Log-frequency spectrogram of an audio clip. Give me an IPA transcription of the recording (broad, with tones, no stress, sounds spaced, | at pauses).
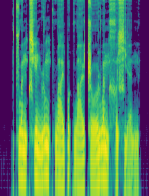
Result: t͡s w ə˥˧ n t͡ɕʰ i˥˧ n ɻ ʊ˥˩ ŋ pʰ w a˧˥ ɪ̯ p ɤ˧ k w a˧˥ ɪ̯ ʈ͡ʂ o˧˥ ʊ̯ ɻ w ə˥˩ n x ɤ˧˥ ɕ j ɛ̰˨˩˦ n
